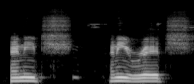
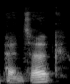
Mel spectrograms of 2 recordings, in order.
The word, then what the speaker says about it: Pentyrch: I'm thinking that's pronounced Penny Rich. It's PentyRch. A lady called Kaz Clark had an incredible encounter with a pyramid craft. right. So, yes, I do. Right. I live 10 minutes away from Penturk. That's how it's pronounced, mate.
